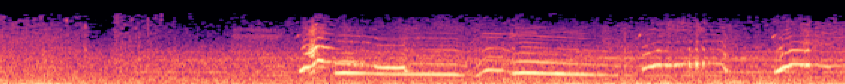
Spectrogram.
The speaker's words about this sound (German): Hört ihr auch das Winseln? Das sind bestimmt Hunde im Bus.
